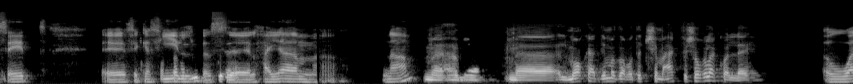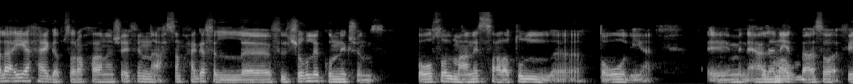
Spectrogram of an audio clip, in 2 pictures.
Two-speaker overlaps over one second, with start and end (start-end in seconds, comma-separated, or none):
none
